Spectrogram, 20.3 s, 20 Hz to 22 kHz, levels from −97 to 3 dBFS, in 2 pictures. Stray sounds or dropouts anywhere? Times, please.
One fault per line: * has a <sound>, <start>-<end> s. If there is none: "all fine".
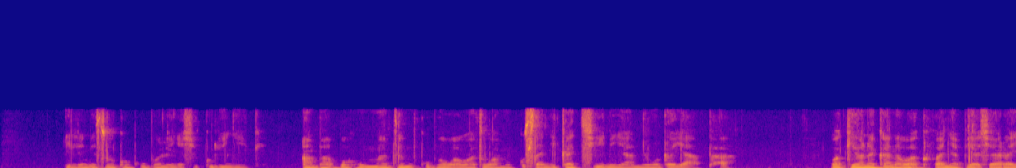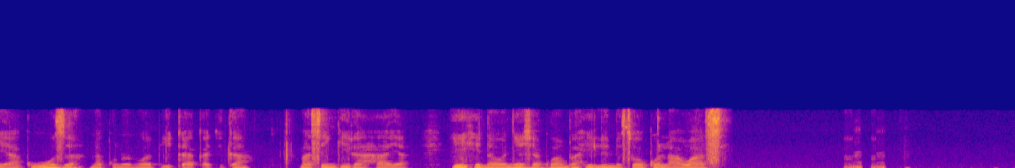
* has a laugh, 18.6-19.0 s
